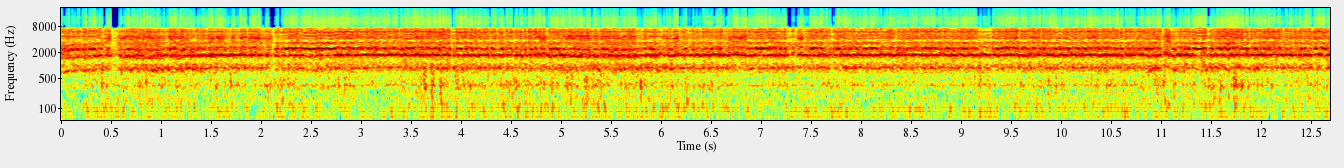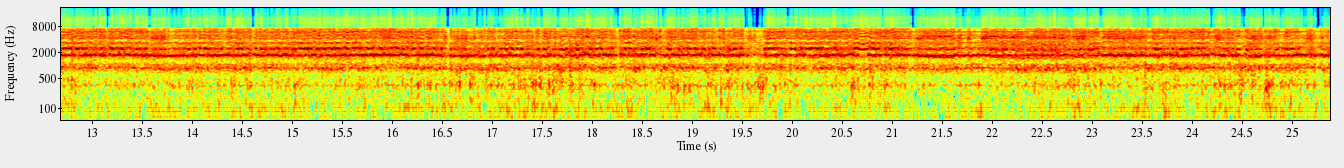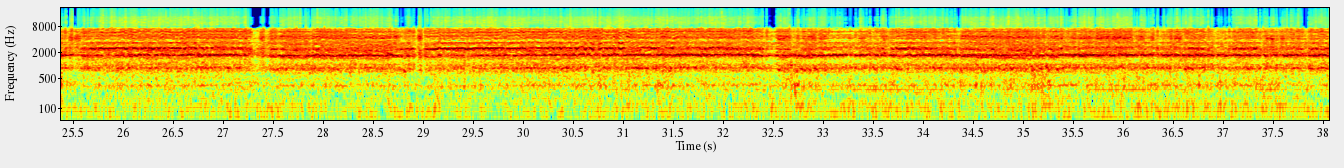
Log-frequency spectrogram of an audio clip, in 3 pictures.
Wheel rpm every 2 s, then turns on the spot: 200, 220, 220, 230, 230, 230, 230, 220, 220, 230, 230, 220, 230, 220, 210, 220, 230, 220, 240.
none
